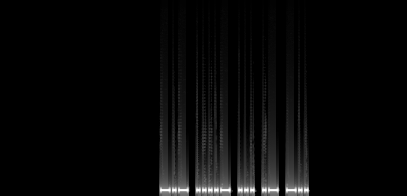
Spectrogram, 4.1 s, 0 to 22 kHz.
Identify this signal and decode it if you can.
Morse code, heard as a keyed tone, about 40 wpm, 700 Hz. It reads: K4SAD
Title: USA Call Signs - 5 Characters - Repeated 3x - 40wpm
